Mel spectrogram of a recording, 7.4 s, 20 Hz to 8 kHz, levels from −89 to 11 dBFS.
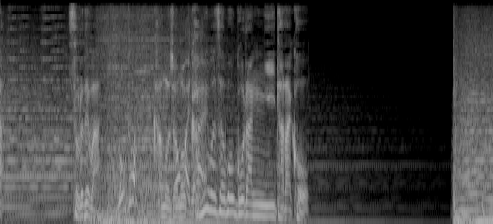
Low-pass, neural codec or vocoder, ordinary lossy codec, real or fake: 7.2 kHz; none; none; real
